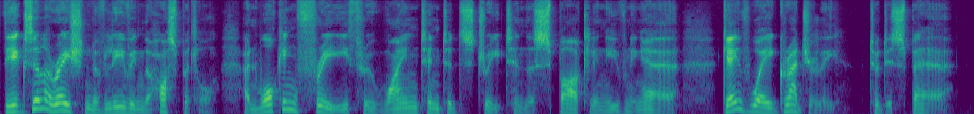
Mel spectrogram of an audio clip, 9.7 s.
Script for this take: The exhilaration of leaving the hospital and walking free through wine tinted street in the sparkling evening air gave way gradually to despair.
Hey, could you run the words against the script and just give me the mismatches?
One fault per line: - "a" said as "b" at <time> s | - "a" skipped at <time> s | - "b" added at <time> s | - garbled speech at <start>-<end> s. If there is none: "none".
none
